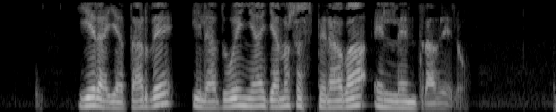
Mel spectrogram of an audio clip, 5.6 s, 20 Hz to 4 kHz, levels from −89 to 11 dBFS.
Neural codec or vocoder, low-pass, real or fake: none; 3.6 kHz; real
